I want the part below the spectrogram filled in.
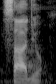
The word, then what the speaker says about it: Sadio: Come si dice? Sadio, Sadio? – Sadio.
